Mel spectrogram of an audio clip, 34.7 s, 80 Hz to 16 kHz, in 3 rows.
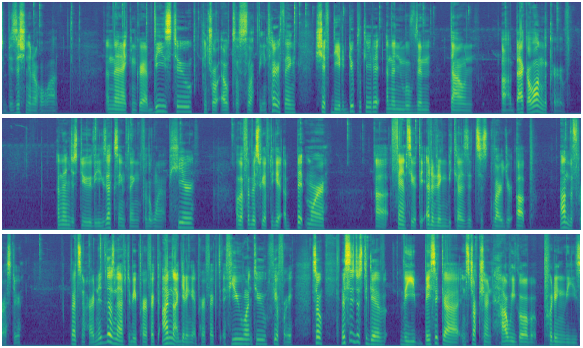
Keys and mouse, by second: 0.8-4.2 right drag, 1.5 Tab, 4.0 ctrl+l, 4.8-7.7 middle drag, 5.9 shift+d, 7.7 click, 8.7 middle click, 9.3 middle click, 10.2 click, 11.5 right click, 11.9-13.2 middle drag, 13.5 shift+d, 14.3-16.7 drag, 14.4-16.1 middle drag, 16.5 middle click, 17.0 middle click, 18.2 click, 19.3-21.0 middle drag, 19.9-21.6 right drag, 20.8 ctrl+l, 22.0 click, 23.2-24.8 middle drag, 24.1 click, 25.1-27.4 middle drag, 25.4 Tab, 30.5-34.4 right drag, 31.3 Tab, 31.9 Tab, 32.0 middle click, 32.2 Tab, 33.5 ctrl+l.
